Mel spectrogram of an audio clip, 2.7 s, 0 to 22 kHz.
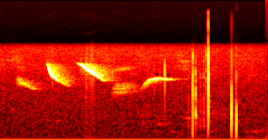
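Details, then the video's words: Captive Green-winged saltator (trinca-ferro) from a registered Brazilian breeder, singing in the mineiro style, recorded 29-06-10: four clear slurred whistled phrases, some rising and some falling, followed by several sharp clicking knocks near the end. "trinca ferro mineiro"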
